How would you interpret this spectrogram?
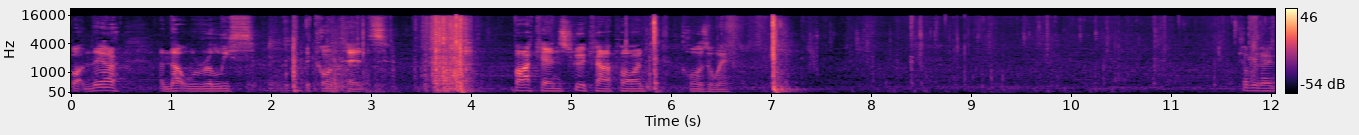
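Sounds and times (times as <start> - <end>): faint footsteps on gravel: 6.5 - 12.0.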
